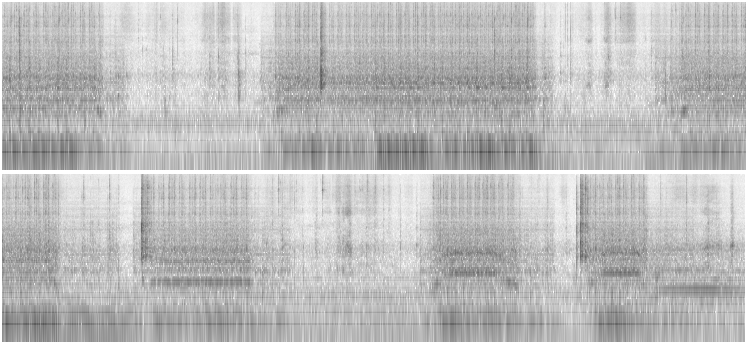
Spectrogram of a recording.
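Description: Domestic sewing machine stitching slowly in short runs, stopping and starting several times, with a few sharp clicks between runs.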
